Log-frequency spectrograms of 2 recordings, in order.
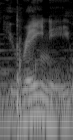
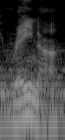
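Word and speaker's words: Irene: Yes, that word is pronounced Urani or Urana.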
